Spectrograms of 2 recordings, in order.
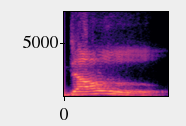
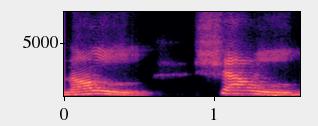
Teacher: Now, oh yes, the use of the dark l, whether it is used at the final, when the l is used in the final position, the back of the tongue also has to go and touch the velum, like dull.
